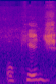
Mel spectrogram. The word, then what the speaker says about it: okij: Okij is how you say that in Ojibwe.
